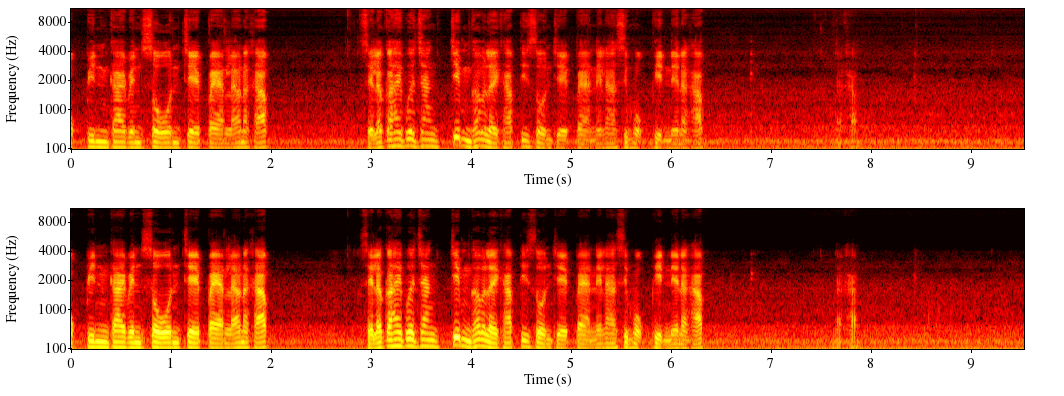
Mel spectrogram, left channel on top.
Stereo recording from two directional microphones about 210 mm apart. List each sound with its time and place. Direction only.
0.2 s speech: 25° right (ahead or behind)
